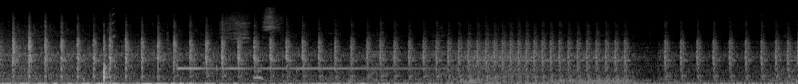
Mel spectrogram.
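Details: 2003 GMC with LB7 Duramax diesel at morning start after a 150-mile trip: hard regular knock about three times a second over diesel clatter, persisting when revved, heavy black smoke; stuck-open injector, fixed by new injectors.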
